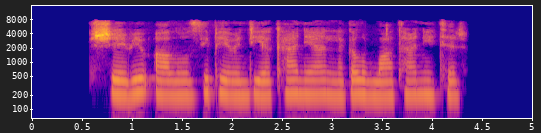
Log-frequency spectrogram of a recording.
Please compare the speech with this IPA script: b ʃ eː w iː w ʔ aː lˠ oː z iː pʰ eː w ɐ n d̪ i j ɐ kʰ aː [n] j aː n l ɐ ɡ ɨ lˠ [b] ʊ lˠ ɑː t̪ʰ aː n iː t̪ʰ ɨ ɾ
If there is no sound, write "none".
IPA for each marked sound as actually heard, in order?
n, w

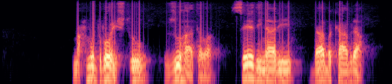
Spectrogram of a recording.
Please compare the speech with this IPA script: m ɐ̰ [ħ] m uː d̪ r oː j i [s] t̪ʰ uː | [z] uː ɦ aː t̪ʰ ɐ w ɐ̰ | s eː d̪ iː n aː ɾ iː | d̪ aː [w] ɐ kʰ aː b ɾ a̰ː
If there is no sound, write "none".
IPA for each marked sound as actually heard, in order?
ħ, ʃ, z, b

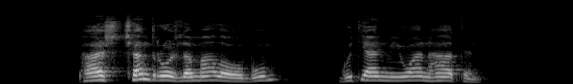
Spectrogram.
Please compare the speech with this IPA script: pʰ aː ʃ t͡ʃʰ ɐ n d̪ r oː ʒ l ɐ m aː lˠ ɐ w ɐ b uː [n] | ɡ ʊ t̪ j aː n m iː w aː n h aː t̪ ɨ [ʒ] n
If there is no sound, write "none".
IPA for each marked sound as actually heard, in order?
m, none

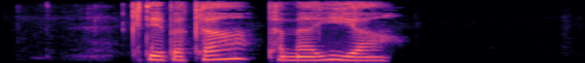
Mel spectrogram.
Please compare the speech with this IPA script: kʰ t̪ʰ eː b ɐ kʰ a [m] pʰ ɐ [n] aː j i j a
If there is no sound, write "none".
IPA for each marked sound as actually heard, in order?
none, m

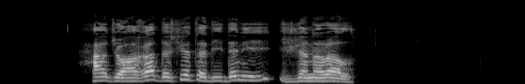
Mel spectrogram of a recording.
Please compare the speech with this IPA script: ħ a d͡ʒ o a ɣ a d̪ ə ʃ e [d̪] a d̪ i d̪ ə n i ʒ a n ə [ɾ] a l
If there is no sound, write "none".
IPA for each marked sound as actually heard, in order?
t̪, ɾ

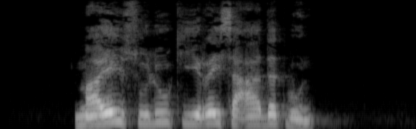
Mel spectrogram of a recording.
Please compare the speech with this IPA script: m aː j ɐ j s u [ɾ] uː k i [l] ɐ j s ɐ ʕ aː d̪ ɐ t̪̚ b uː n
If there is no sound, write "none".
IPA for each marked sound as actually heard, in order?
l, ɾ

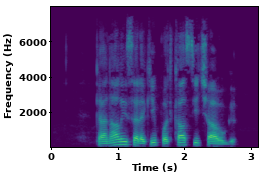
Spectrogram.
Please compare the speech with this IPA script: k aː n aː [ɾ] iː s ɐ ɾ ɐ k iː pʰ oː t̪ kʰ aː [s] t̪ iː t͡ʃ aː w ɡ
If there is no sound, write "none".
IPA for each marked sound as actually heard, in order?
l, s

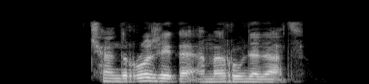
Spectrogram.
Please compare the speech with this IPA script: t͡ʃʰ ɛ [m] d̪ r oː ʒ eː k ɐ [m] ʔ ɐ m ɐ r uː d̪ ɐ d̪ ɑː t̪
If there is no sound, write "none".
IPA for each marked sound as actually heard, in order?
n, none

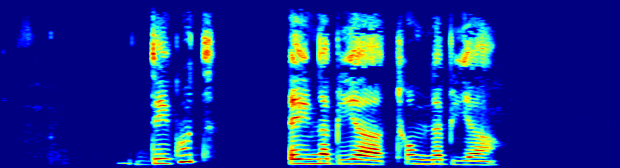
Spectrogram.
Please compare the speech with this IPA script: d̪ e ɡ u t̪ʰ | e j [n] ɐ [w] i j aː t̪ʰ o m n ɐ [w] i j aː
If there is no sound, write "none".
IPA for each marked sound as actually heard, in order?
n, b, b

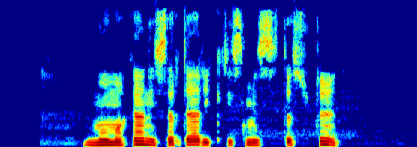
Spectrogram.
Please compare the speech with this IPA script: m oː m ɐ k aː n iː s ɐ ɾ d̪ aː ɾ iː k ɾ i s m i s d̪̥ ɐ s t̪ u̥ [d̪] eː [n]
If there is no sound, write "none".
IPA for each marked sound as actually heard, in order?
t̪, n

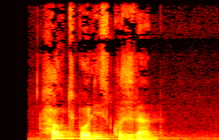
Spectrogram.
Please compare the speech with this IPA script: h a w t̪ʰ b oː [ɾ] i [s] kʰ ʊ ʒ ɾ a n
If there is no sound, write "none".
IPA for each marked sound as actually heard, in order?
l, s

